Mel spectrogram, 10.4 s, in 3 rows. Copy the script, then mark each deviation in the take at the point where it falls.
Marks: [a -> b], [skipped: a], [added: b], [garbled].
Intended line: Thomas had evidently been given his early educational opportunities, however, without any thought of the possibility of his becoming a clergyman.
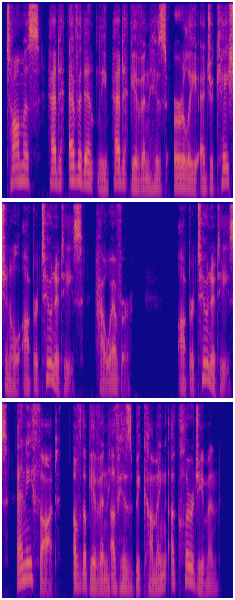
Thomas had evidently [been -> had] given his early educational opportunities, however, [without -> opportunities] any thought of the [possibility -> given] of his becoming a clergyman.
